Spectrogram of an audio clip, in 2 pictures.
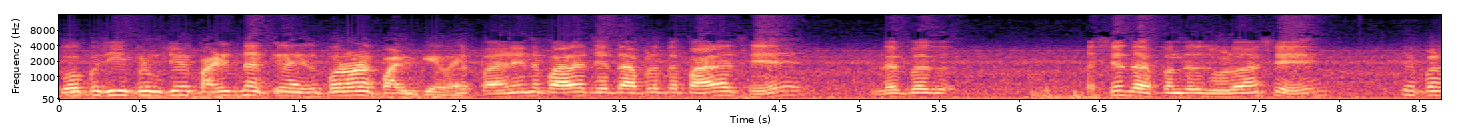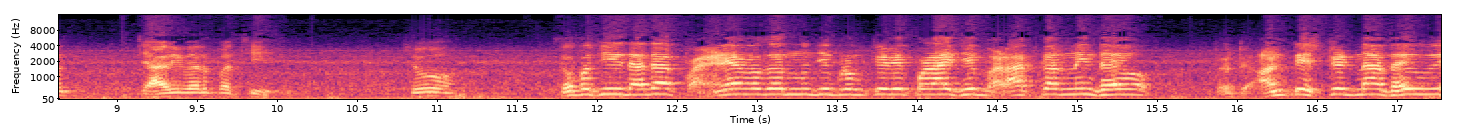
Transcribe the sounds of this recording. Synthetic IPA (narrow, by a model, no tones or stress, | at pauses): t̪opət͡ʃʰipɾũmt͡ʃeɾepaɭinakeʋajt̪opəɾaɽ̃əpaɭjũkḛʋa̰jpaɽ̃inepaɭet͡ʃʰet̪oapɽ̃et̪opaɭet͡ʃʰe | ləɡ̚bʱəɡ | əʃed̪əspənd̪ɾəd͡ʒoɽãʃe | epəɳ | t͡ʃaɾiʋəɾpət͡ʃʰḭ | ʃo | t̪opət͡ʃʰid̪ad̪apa̰ɳ̃jãʋəɡəɾnũd͡ʒepɾũm̚t͡ʃeɽepəɭajt͡ʃʰebəɭat̪̚kaɾnəɦĩt̪ʰəjo | ə̰nʈesʈeɖnat̪ʰəjũ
